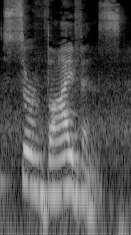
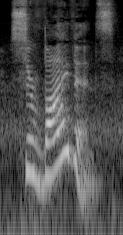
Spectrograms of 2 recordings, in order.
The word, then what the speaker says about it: survivance: some more fancy technology there's an emphasis on survivance this is a really important word within indigenous studies and it will be important in our class it is spelled s-u-r-v-i-v-a-n-c-e all right survivants is an idea or a word that was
